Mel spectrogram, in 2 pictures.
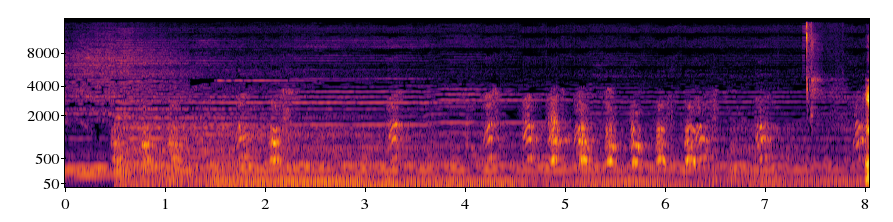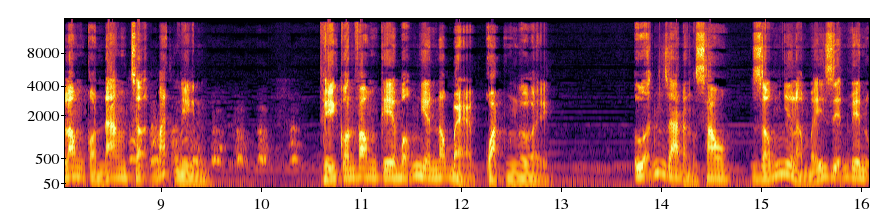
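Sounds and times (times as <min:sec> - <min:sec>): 
steady low drone: 0:00.4 - 0:16.0
dogs from several houses barking at night toward a stream: 0:00.5 - 0:10.8
speech: 0:08.0 - 0:09.6, 0:10.6 - 0:13.0, 0:13.7 - 0:16.0.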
